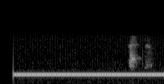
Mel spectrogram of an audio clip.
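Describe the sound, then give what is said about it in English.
A telephone ringing out on a call to Tony Danza: a steady, continuous electronic ring tone heard through a phone line, starting abruptly and holding at an even level, with a faint murmur briefly underneath. “Well, it's just ringing out.”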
